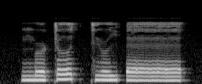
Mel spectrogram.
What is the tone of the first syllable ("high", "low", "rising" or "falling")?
low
